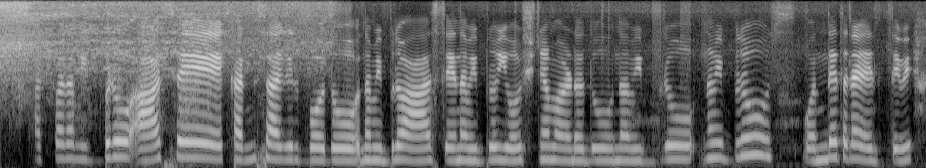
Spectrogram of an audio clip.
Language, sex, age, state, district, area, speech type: Kannada, female, 18-30, Karnataka, Hassan, urban, spontaneous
